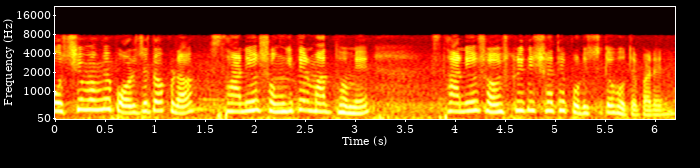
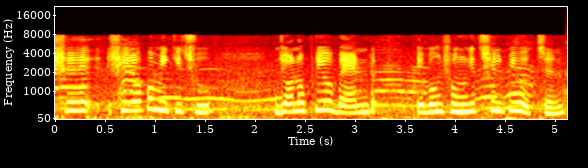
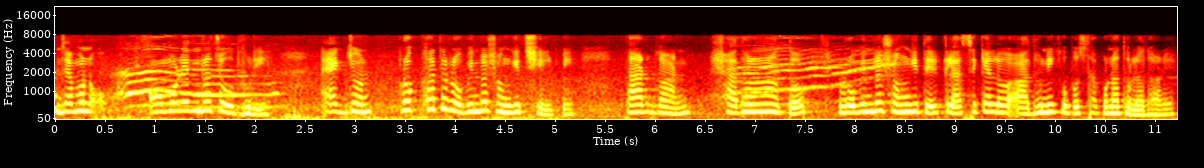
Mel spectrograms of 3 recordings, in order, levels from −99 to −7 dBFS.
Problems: constant background noise, continuous background conversations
